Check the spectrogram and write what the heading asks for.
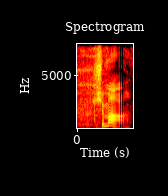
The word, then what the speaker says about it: שמע: is hear or listen which in Hebrew is pronounced Shama that's where the prayer gets its name now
